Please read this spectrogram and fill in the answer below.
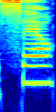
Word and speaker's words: self: Chữ self, mình có chữ F các bạn nhé. Thay vì đọc là self, mình thêm chữ F vô. Self, self, self.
